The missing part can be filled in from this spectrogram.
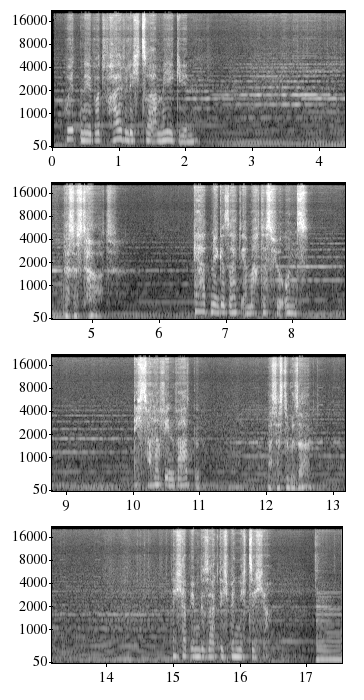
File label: german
